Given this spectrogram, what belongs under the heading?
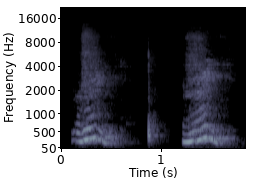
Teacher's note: री जो है वह मूर्धा से बोला जाता है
